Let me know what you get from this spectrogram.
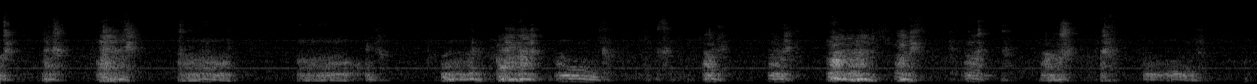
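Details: Carla and Paco, two Yorkshire Terriers, play-fighting over toys on a bed. Rapid, rasping growls come in a steady series of short bursts, roughly every half second to second, with faint voices in the background.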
